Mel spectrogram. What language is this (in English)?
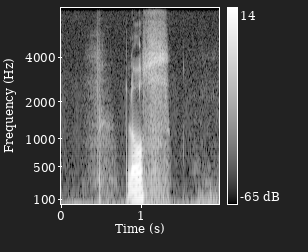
Norwegian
